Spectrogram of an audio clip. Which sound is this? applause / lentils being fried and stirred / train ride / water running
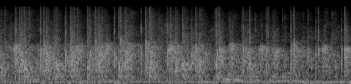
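applause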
